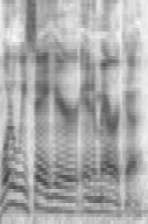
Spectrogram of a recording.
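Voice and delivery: normal talking voice

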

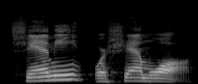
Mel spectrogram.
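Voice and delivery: "Chamois" first as SHAM-ee, then the French sham-WAH; two pronunciations. Shown as a demonstration. Teacher to class: "Chamois" as SHAM-ee, then sham-WAH. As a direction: say "Chamois" both ways, English then French. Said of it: "is what it's supposed to be pronounced".

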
